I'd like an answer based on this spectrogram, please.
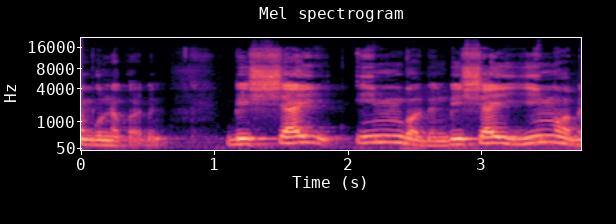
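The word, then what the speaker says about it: بِشَيْءٍ: করবেন বিশাই ইম বলবেন বিশাই ইম হবে না কিন্তু এখানে আমরা অনেকে হামজার উচ্চারণটা ক্লিয়ার করি না তাই হামজার উচ্চারণ ক্লিয়ার করতে হবে বিশাই ইম এরকম বিশাই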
